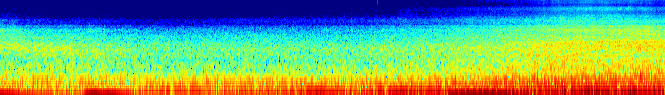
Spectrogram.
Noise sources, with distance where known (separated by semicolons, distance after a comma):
engine of unclear size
